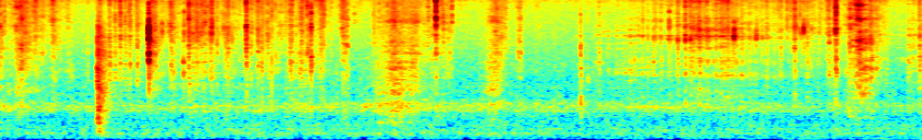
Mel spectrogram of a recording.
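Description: A solid cream soap bar, from brands such as Zara, L'Occitane, La Prairie, Yves Rocher and Nesti Dante, is held in the hand and scored and shaved with a metal blade, the shavings falling onto a pile. Quiet, bright, crackly scraping runs throughout, broken by a few sharper clicks near the start and soft, short-lived swishes.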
